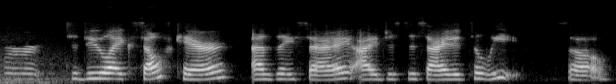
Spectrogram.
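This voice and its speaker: A woman with a high voice talks in a relaxed, hesitant way, trailing off and filling gaps with "like" and "um". She chats over a video call in loose comedic banter. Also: takes it slowly, highs cut off. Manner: laid-back, hesitant, many fillers.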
